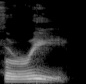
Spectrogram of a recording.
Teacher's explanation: that sounds like when we kind of say the number three we hear that th sound with your tongue at your teeth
